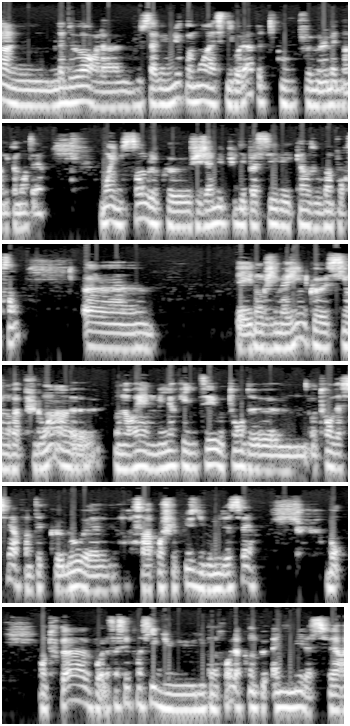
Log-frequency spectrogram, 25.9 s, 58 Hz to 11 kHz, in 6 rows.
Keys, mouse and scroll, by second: 1.8 middle click, 3.0 middle click, 10.6 middle click, 19.8 middle click, 20.8 middle click.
